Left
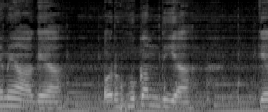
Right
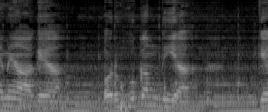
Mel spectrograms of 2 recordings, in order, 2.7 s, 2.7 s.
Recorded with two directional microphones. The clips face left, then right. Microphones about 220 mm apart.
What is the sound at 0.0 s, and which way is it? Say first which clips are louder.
Speech: left 6 dB; 50° left (ahead or behind).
